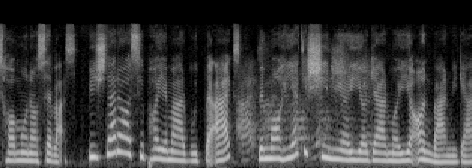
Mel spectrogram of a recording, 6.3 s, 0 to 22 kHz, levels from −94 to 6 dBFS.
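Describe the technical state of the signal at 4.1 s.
At 4.1 s there is feedback echo between two devices, running from 3.14 to 5.14 s. A second device replays the speech into the microphone. Thin, ringing repeats return about every third of a second, up to about 16 dB below the speech.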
